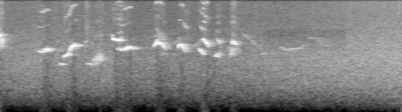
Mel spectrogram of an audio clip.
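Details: Caged Kalimantan black oriental magpie-robin (kacer wulung) kept as a house bird, singing on a rainy day: a quick run of loud, clear whistled notes sliding up and down, then steady rain hiss.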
